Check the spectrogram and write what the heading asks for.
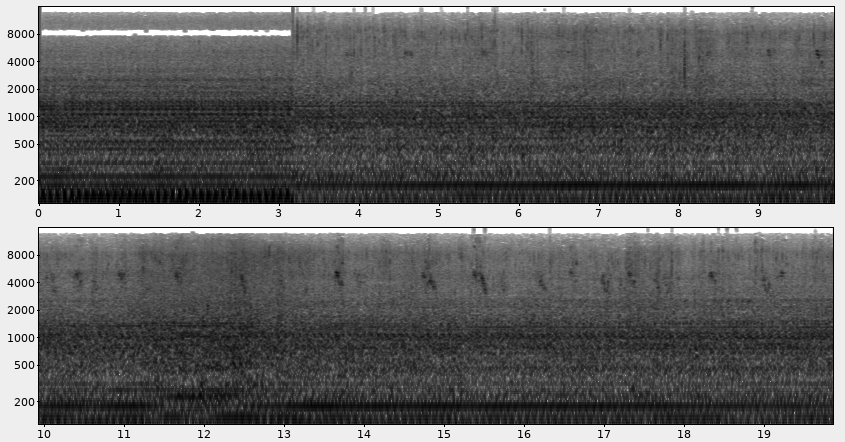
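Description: Narrowboat's diesel engine running steadily while cruising. About three seconds in, the sound drops a little in level and changes in tone.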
